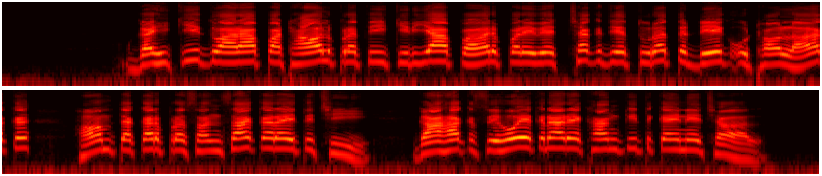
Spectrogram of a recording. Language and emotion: Maithili, happy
